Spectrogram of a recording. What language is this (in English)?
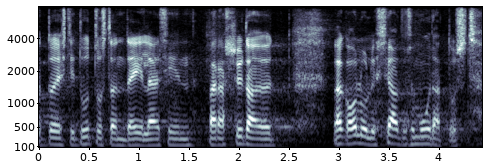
Estonian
